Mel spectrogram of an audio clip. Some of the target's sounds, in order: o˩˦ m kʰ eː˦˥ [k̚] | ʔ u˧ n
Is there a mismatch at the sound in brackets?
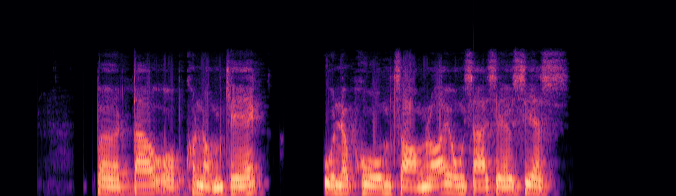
no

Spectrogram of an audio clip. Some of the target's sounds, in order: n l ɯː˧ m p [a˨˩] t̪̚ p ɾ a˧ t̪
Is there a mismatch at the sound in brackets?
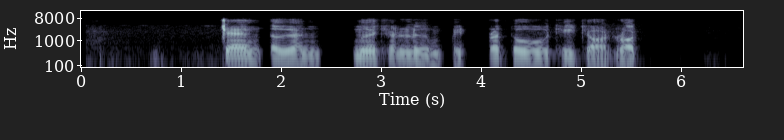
yes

